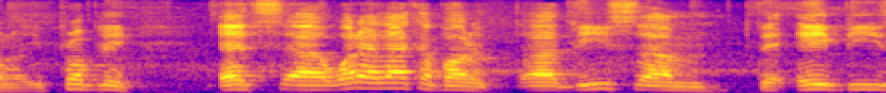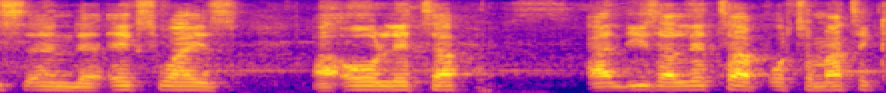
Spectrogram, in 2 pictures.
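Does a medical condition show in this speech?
No.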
